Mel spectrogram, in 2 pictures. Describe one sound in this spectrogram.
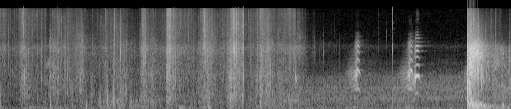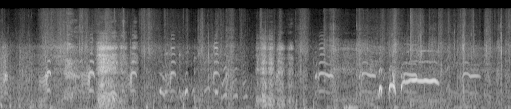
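Footsteps crunch through dry corn stubble.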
